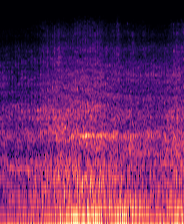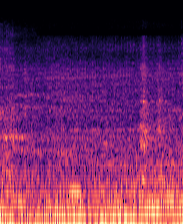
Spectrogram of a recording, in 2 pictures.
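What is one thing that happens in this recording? Large tyres crunch over sandy gravel.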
